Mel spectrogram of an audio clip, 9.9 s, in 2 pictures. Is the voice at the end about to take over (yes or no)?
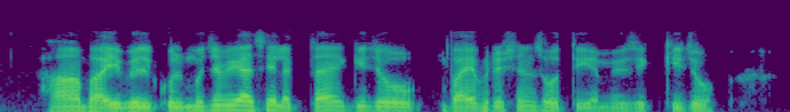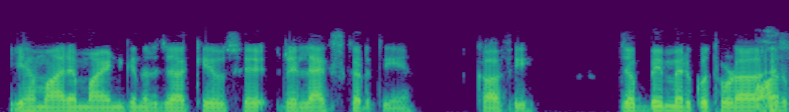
no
